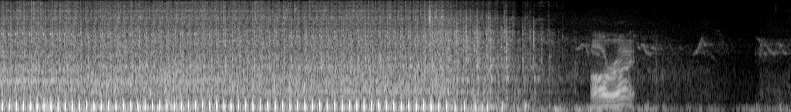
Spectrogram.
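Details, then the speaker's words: Montgomery Ward rototiller, small single-cylinder engine, after getting it running again with spark and choke working, air cleaner still off: chugs evenly at a steady idle for several seconds then dies away; runs healthy and smooth. "Sounds pretty darn good, I think."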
